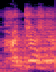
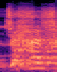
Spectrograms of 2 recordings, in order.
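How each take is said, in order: First: The name begins with an h sound. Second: The name begins with a j sound. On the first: The speaker calls it wrong. "हजश ना कहा कीजिए" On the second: The speaker calls it right. "इसलिए जहश कहा कीजिए"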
